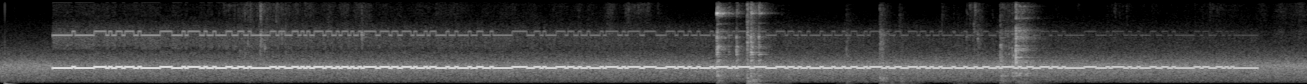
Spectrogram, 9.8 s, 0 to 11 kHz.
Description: RTTY (45.45 baud, 170 Hz shift), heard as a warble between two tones, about 2200 Hz centre, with radio static, fading and kitchen noise. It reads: OE8LR DE HB2TG 339 339 1232 1232 OE8LR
